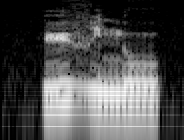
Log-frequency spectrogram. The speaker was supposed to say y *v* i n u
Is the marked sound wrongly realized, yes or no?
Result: no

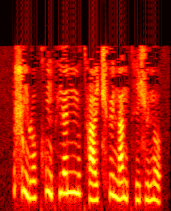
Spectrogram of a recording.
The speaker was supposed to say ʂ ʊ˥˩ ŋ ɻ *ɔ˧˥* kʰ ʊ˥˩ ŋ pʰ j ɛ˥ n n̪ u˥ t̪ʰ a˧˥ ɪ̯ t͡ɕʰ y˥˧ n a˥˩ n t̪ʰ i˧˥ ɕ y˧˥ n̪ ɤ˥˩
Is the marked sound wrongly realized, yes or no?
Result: yes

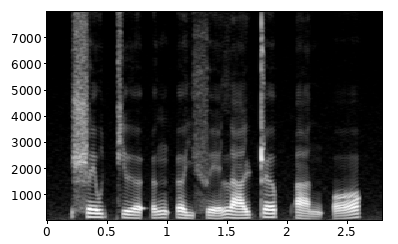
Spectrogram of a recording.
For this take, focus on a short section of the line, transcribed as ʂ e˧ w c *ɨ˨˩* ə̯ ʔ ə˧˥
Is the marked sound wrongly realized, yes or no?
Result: no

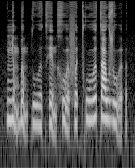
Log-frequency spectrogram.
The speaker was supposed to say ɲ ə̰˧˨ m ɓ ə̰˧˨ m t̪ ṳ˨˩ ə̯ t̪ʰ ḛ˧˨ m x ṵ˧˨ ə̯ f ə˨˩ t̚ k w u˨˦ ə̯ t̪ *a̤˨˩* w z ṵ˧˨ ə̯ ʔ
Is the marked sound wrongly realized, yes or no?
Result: yes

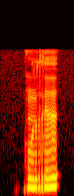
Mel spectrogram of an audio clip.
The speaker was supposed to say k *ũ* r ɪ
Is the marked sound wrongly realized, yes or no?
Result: no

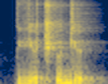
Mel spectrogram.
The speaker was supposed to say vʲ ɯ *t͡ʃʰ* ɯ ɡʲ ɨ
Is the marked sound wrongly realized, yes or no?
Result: yes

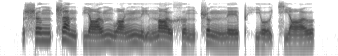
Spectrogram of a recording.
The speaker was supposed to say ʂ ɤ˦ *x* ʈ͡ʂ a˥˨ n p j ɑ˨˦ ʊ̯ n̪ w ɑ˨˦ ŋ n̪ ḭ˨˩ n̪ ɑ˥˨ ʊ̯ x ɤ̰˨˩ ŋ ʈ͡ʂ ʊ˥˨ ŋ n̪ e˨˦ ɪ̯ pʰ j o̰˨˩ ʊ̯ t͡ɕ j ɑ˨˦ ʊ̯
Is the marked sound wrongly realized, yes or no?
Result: yes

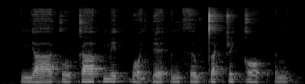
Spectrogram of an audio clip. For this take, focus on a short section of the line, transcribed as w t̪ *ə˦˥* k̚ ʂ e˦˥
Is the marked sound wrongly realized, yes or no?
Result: yes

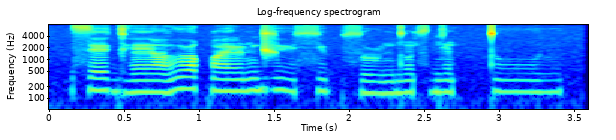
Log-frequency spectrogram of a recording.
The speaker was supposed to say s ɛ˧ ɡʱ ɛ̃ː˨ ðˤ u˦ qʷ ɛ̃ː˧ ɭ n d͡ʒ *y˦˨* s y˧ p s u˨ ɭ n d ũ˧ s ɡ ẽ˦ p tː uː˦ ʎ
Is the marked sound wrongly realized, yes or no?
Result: no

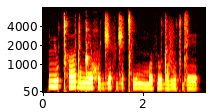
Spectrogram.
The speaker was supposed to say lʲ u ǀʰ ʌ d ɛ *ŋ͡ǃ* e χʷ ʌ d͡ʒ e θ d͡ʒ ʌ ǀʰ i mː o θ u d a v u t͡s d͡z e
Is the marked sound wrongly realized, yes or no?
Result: no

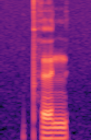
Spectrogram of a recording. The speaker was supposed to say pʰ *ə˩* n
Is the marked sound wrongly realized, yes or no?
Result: no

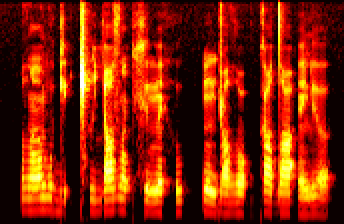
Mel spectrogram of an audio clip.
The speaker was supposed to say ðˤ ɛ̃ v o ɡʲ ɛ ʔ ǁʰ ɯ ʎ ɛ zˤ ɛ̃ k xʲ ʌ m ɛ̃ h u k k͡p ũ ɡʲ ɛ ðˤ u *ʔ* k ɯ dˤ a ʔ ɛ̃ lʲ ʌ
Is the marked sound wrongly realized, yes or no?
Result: no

